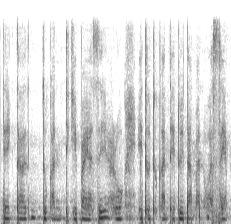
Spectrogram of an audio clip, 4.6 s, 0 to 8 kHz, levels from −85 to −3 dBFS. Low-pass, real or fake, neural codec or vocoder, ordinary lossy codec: 7.2 kHz; fake; vocoder, 22.05 kHz, 80 mel bands, Vocos; none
